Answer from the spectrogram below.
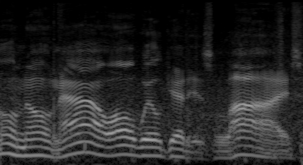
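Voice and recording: Against faint background noise, a man does a put-on character voice at medium pitch, slow and lively, with vocal fry and a bright, sharp tone.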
